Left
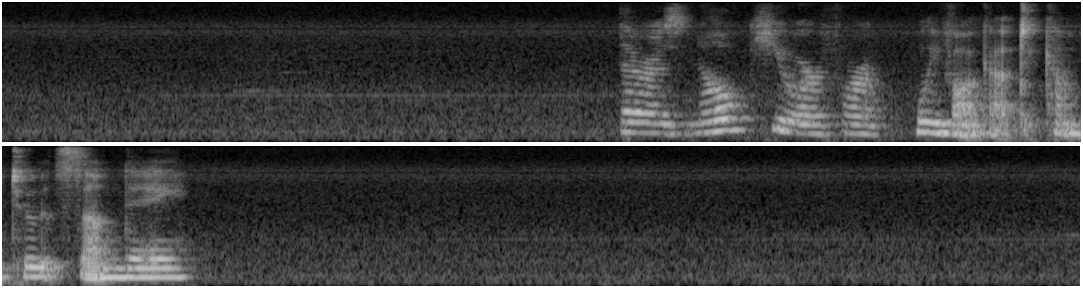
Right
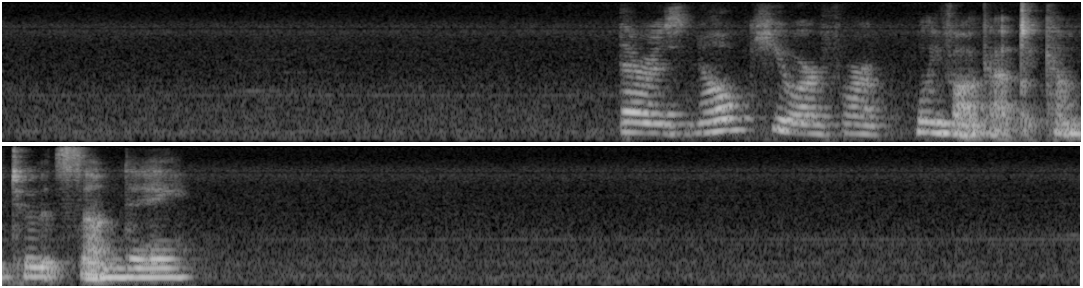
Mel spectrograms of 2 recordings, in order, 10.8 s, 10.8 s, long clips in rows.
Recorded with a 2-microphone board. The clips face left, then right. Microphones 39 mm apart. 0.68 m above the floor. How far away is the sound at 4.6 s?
About 0.6 m.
